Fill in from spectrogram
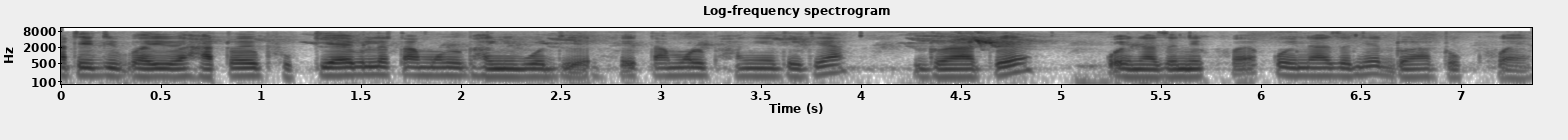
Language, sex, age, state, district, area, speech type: Assamese, female, 60+, Assam, Morigaon, rural, spontaneous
